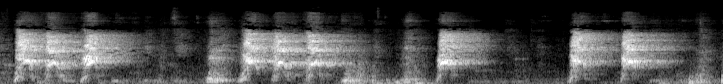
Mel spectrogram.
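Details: Two puppies chasing each other around a table make rapid harsh yapping barks and growly yelps in loud clusters, several per second, separated by brief pauses with padding and scuffling of play.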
